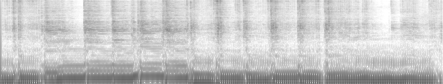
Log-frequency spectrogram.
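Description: A clean, compressed bass guitar plays a run of low, steady notes with a hint of distortion grit, the level staying even throughout with no voices.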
